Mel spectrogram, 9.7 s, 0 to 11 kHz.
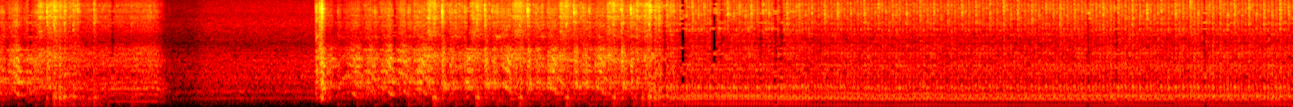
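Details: Renault Super 5 after head gasket replacement, starting with coolant between min and max: cranks, catches and settles into steady, even idle with no misfire or knocking; healthy engine.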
